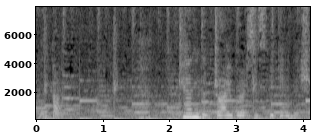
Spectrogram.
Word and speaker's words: Lotus: but for them it is called lotat. So if you go around asking for lotus, maybe no one will understand where that place is unless you say lotat.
